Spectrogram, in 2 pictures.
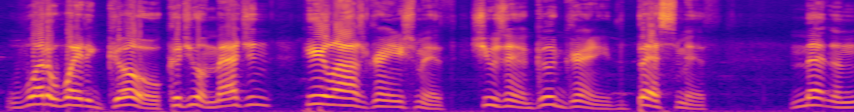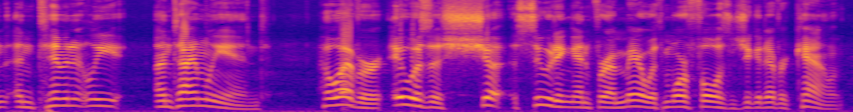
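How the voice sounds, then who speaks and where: A man voicing a mischievous, excitable, teasing male pony cousin in a cartoon story. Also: a little high, normal speed, dry recording, close to an everyday voice. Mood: mock solemn.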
